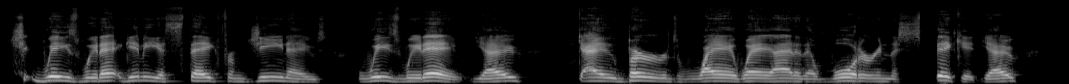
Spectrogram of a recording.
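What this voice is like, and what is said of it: Mediocre put-on Philadelphia accent. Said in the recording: “my Philly accent. It's not great ... That wasn't bad.”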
